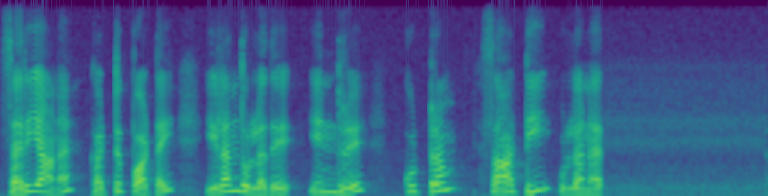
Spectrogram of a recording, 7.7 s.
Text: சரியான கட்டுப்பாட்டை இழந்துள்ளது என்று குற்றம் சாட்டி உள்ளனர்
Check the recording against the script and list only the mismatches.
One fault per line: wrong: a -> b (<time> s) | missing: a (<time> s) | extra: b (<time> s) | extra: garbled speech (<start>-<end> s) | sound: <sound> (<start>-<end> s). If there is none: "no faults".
no faults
